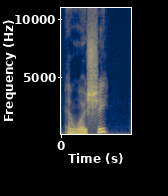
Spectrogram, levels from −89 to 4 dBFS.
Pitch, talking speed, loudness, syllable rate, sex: 195 Hz, 190 wpm, -14 LUFS, 5.0 syllables/s, female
